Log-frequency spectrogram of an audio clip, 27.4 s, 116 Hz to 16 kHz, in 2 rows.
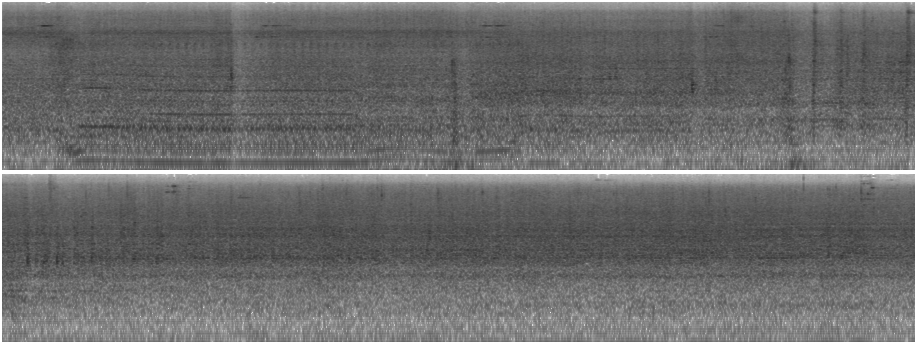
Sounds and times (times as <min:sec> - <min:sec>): Railroad car, train wagon: 0:00.0 - 0:27.4
Train: 0:00.0 - 0:27.4.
